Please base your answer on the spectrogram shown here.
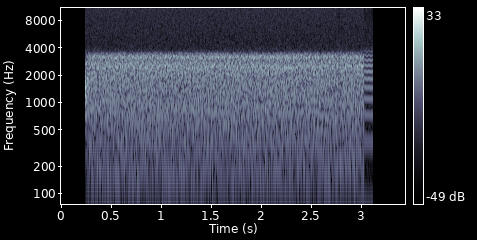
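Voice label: Fire Department HQ Dispatch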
